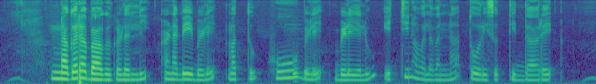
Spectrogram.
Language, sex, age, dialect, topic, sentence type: Kannada, female, 18-24, Mysore Kannada, agriculture, statement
